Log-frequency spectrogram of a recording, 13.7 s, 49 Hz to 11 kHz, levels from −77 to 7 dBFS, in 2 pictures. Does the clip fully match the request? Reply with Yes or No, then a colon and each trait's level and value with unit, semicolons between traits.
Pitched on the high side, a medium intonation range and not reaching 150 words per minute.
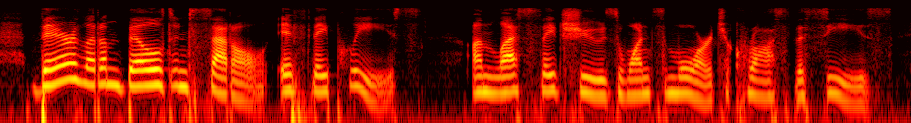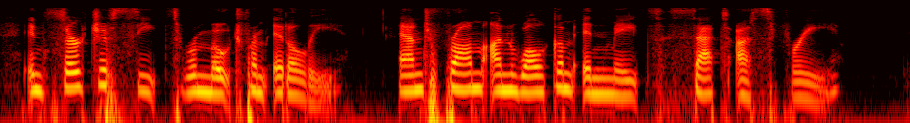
Yes: high, 195 Hz; average, 4.4 semitones; average, 140 wpm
